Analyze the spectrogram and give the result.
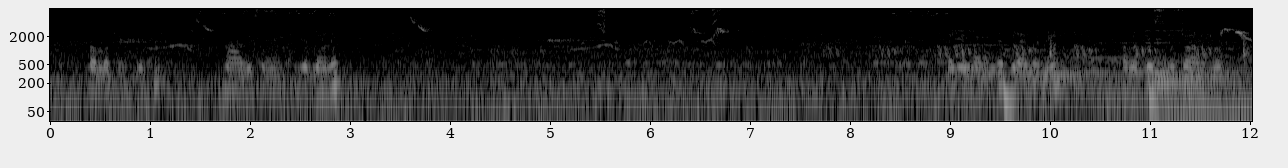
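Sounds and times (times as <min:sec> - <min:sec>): birds chirping faintly: 0:00.0 - 0:12.0
low steady hiss: 0:08.8 - 0:12.0.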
